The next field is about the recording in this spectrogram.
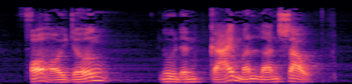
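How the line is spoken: Cold. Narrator (Vietnamese): Dương Quá vẫn lạnh lùng nói

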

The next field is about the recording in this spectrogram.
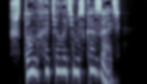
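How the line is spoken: Suspicious whisper. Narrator (Russian): подозрительно прошептала Лайла

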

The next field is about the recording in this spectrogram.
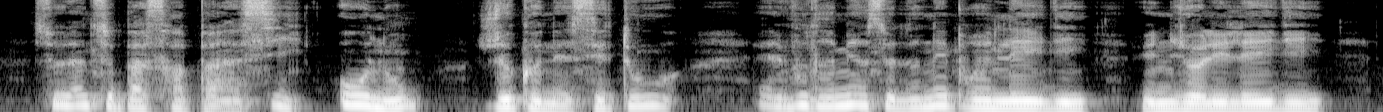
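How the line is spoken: Exclaimed. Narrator (French): s'écria Dick

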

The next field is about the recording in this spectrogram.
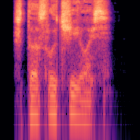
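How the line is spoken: Quiet question. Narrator (Russian): тихо спросил Бегович

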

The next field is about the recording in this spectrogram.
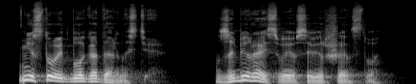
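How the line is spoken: Deliberately casual. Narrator (Russian): нарочито небрежным тоном произношу я

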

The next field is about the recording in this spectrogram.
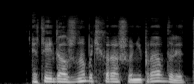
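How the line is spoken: Whispered reply. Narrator (Russian): так же шепотом ответила она

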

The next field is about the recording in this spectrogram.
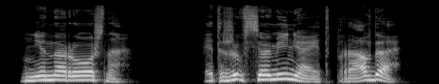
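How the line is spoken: Ingratiating drawl. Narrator (Russian): Вкрадчиво протянул

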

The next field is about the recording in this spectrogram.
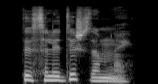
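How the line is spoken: Dry question. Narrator (Russian): сухо спросила я

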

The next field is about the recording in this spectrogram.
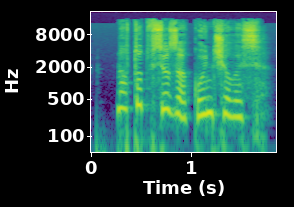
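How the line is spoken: Sighing. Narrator (Russian): вздохнула подруга

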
